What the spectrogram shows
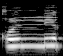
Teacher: قاف بھی مستعلیہ حروف ہے، اس کو بھی پر پڑھیں گے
